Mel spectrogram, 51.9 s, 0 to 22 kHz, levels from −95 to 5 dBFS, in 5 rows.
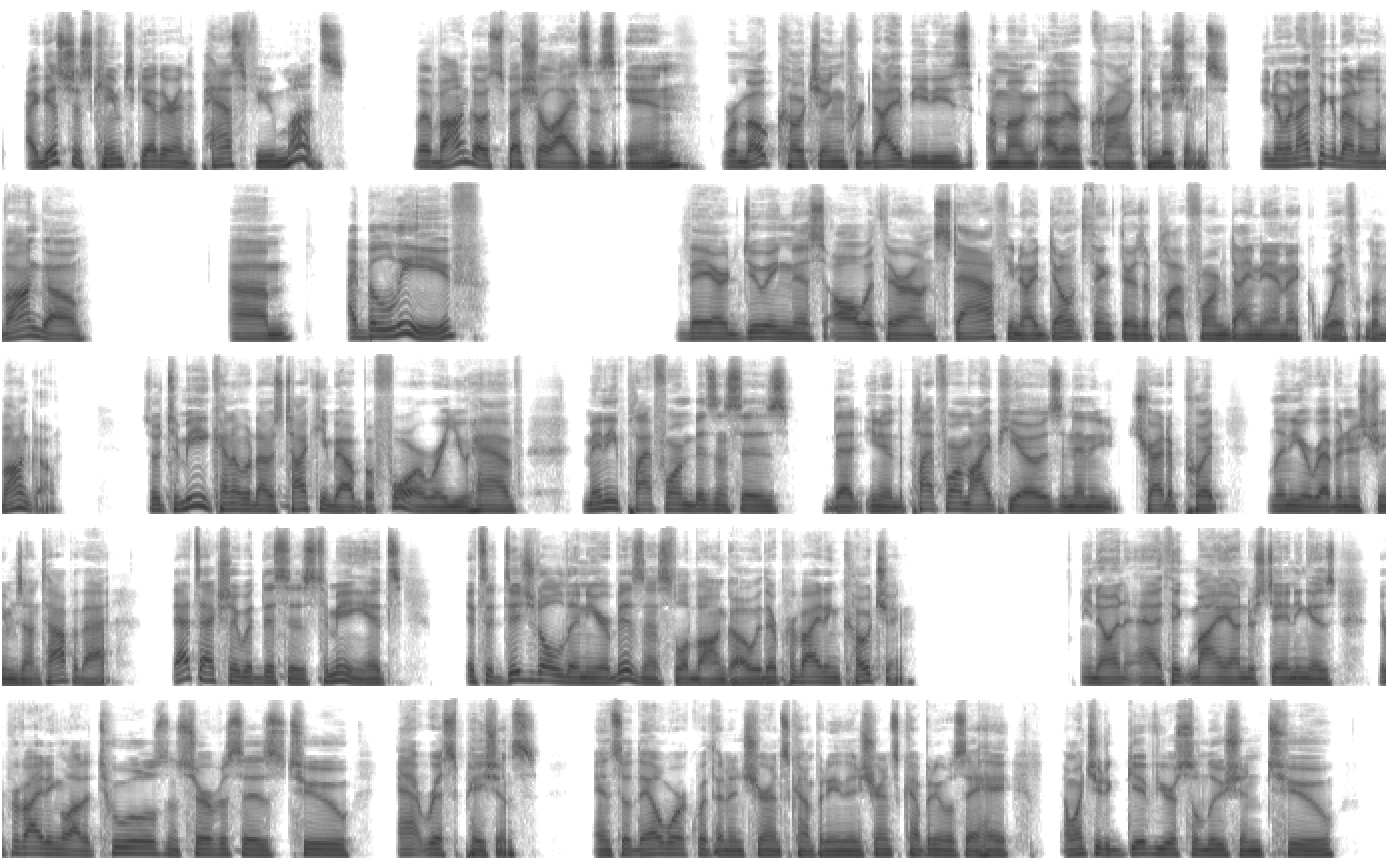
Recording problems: none

